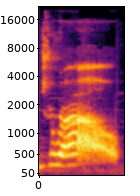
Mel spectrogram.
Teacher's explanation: What would that be? Hold on, I have to like vocal fry my voice here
